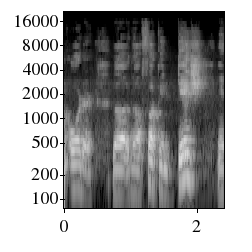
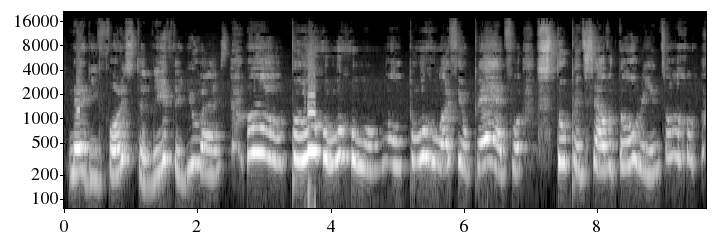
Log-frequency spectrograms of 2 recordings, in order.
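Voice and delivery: mock whiny crier; 10 semitones higher, 8 dB louder, slower than usual. Mocking sympathizers of deported Salvadorians.

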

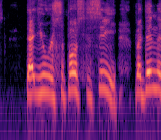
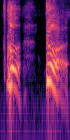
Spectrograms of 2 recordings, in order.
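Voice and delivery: two sharp, higher, imitated knife thuds; vocalized gutting blows; stabbing sound effect; 5 semitones higher, 4 dB louder than usual. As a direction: make the sound of a blade plunging in. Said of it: "guts the pig right here, goes".

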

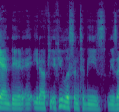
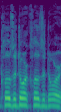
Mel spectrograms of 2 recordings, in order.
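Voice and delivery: urgent; 7 semitones higher, 4 dB louder than usual. Retold or imitated. Character urging driver to hurry.

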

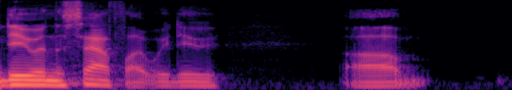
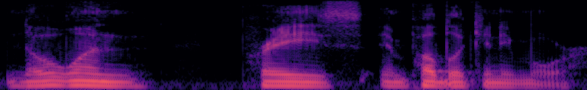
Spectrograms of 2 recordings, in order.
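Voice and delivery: soft, low imitation of broken English; subdued broken English with a pause midway; 4 semitones lower, 8 dB quieter than usual. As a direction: retell it in halting, quiet broken English. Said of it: "she said in very broken English".

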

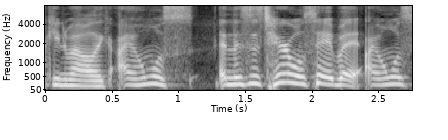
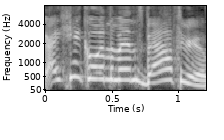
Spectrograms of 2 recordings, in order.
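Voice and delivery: much higher and fast, a mock whine; panicked protest; 11 semitones higher, faster than usual. Mother protests to her husband, high, fast and flustered. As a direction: squeal it out, flustered. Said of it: "I'm like".

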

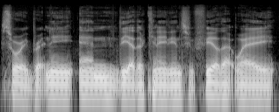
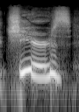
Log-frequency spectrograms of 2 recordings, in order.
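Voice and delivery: chirpy cheers. Retold or imitated. Reading listener's chirpy sign-off.

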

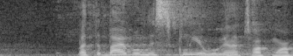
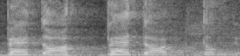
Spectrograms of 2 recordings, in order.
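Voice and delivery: higher mock scolding of a dog; 7 semitones higher, slower than usual. Pastor carrying his runaway dog home, scolding. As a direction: scold it like a fed-up owner, half-playful. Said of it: "instead of whispering, I'm so happy".

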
